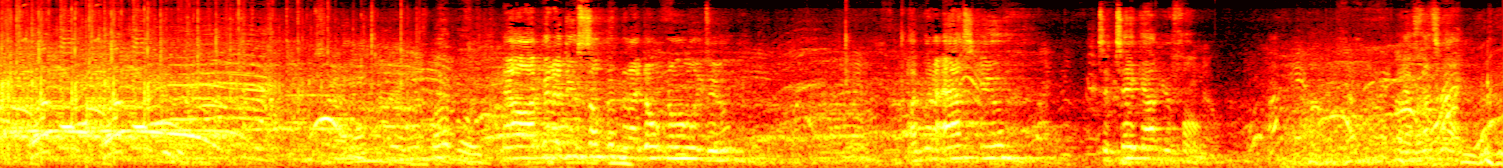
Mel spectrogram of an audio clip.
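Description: A man sings into a microphone over loudspeakers in a large echoing hall.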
